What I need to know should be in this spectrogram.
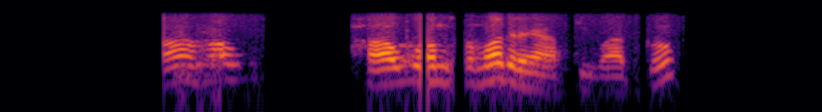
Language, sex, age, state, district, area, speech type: Hindi, male, 30-45, Bihar, Vaishali, rural, conversation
